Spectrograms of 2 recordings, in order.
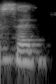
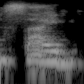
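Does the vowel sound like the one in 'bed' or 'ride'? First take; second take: bed; ride. First: The vowel is short, like in 'bed'. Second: The vowel is long, like in 'ride'. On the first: The speaker calls it right. "Dibacanya itu said" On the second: The speaker calls it wrong. "bukan side ya"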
